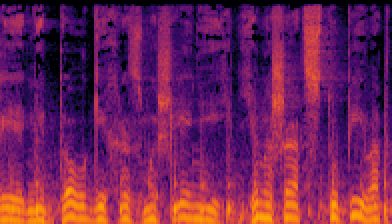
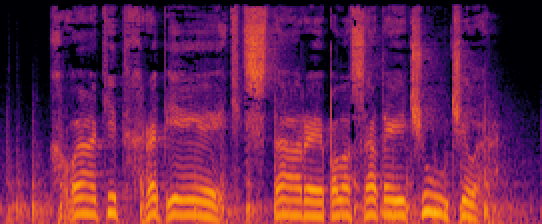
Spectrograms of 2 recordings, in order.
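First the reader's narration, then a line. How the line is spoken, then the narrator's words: Angry growl. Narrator (Russian): Тигр гневно зарычал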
